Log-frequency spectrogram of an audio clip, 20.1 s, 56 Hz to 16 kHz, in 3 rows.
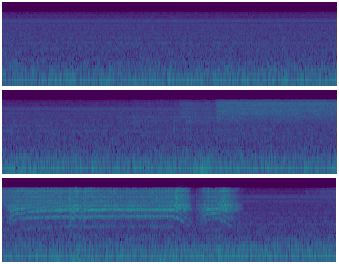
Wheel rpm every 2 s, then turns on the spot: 0, 0, 0, 0, 0, 20, 10, 150, 110, 10.
10-12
